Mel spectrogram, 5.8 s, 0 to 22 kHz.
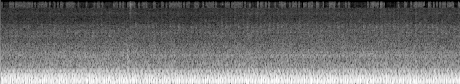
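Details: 1972 Ford Mustang cruising home, phone on dash; deep steady rumble with rough puffing pulse about 220 a minute: exhaust leak.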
